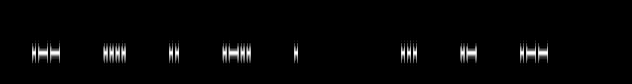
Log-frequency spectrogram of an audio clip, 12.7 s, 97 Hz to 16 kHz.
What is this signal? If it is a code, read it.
Morse code, heard as a keyed tone, about 20 wpm, spaced as for 8 wpm, 650 Hz. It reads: WHILE SAW
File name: Engelske ord 20/8 wpm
